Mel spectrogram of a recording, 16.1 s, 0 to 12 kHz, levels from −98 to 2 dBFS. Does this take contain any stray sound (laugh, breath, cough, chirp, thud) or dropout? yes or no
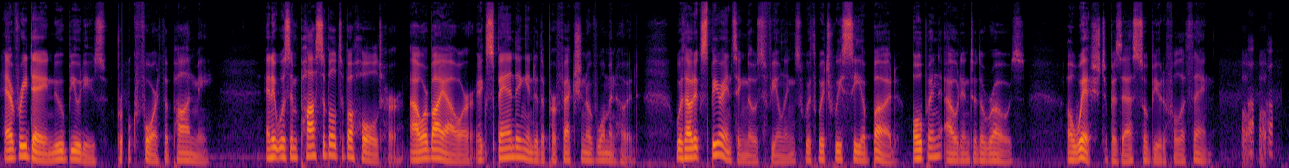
yes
